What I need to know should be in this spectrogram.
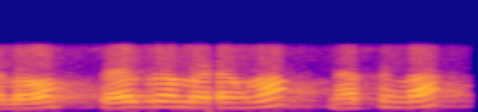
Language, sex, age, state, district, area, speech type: Tamil, male, 30-45, Tamil Nadu, Cuddalore, rural, conversation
